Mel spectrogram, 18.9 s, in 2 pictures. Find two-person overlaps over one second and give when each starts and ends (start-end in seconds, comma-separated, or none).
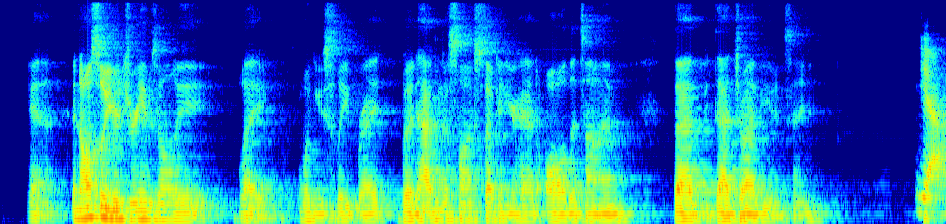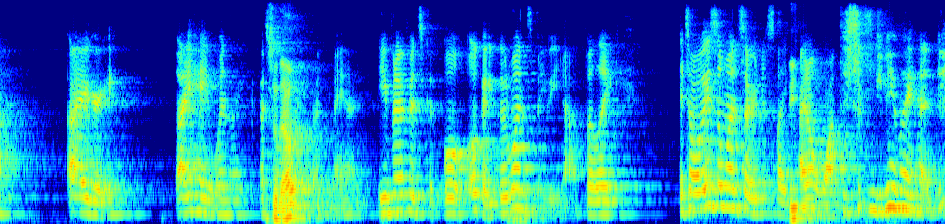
none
